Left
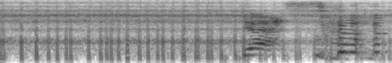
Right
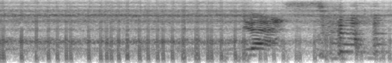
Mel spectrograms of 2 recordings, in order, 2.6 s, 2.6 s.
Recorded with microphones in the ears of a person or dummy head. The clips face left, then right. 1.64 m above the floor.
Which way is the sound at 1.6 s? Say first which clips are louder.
Left 1 dB; 85° left.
